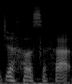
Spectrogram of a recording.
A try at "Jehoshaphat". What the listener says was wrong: Don't forget the SH, Jehoshaphat. Yeah, it's Jehoshaphat. Jehoshaphat.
